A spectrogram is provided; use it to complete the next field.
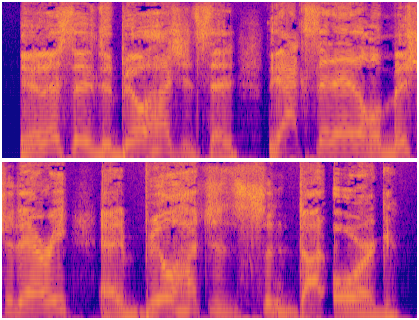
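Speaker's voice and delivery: put-on drunken delivery. Asked to redo the line in a drunk voice, speaker does it in a fake drunk voice. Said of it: "did it in like your drunk voice".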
